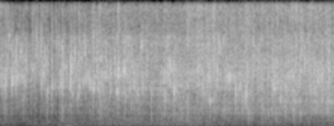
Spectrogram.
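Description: Large chicken fried steak frying in a pan, a steady loud sizzle and crackle of hot oil close up, with no talking.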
